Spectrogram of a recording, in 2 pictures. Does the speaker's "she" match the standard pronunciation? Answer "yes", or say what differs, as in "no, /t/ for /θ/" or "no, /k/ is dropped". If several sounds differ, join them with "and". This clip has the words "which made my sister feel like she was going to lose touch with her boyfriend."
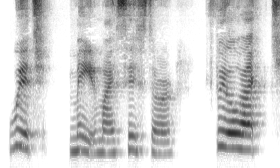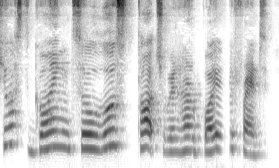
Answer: yes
